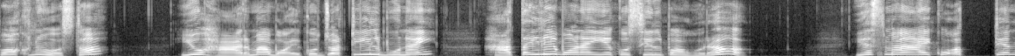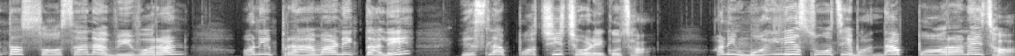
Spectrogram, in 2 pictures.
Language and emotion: Nepali, surprised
